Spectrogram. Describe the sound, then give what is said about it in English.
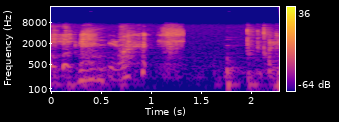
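Quiet keyboard clicks from typing on a computer keyboard sit under people chatting, with a brief pause midway before the taps resume. “I'll type it.”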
